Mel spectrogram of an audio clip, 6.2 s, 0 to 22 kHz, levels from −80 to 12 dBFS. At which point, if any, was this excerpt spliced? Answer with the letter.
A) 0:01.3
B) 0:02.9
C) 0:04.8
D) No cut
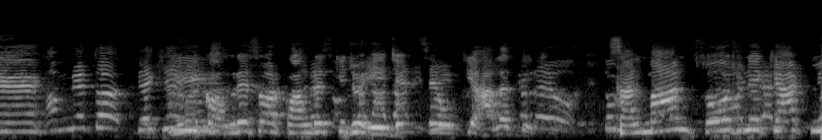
A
